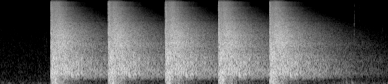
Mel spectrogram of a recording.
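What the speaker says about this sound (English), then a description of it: "we'll put 5 rounds to it relatively quickly and you'll see that it eats this stuff up no problem" Five sharp, loud pistol shots from a Smith & Wesson M&P 9 Pro firing Tula steel-cased 9mm ammunition at a range, spaced evenly about half a second apart, each with a short decaying tail.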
